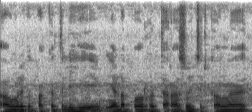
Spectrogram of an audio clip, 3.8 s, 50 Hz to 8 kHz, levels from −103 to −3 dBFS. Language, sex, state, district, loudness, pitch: Tamil, male, Tamil Nadu, Nilgiris, -16 LUFS, 120 Hz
